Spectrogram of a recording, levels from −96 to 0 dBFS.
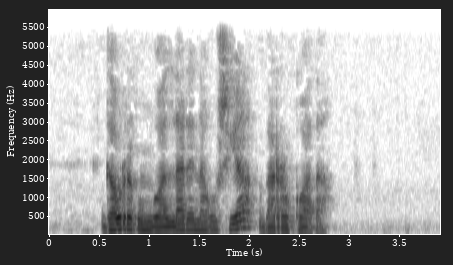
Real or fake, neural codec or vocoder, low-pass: real; none; 5.4 kHz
